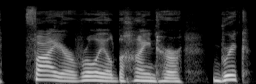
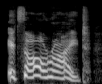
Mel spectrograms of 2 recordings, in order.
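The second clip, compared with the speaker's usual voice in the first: screaming back; 11 semitones higher than usual. Acted. Claire screaming reassurance back to her sister, high shout. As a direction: shout comfort over the fire. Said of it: "Claire screamed back".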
